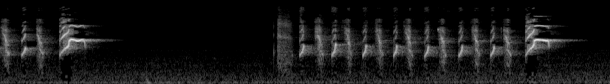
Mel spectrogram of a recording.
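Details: Cockatiel song made of fast strings of sharp chirps. A pause separates the strings, and each burst ends in a longer, louder, ringing whistled note.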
